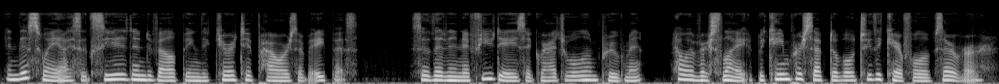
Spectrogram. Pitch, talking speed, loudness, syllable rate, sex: 195 Hz, 175 wpm, -16 LUFS, 6.0 syllables/s, female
